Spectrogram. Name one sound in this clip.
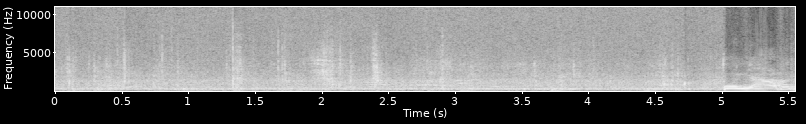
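Paper crinkles and rustles as hands fold it.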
